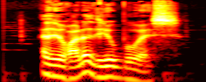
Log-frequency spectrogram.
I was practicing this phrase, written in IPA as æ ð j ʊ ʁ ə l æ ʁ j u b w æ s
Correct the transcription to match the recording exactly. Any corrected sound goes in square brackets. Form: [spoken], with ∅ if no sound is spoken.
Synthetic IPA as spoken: æ ð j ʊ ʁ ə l æ [ð] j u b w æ s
